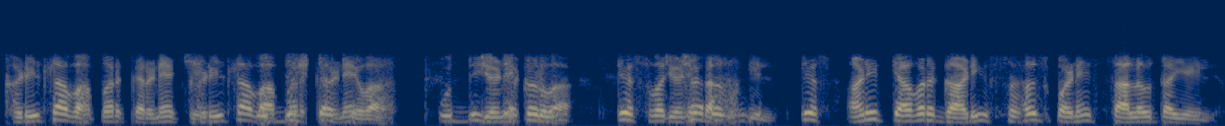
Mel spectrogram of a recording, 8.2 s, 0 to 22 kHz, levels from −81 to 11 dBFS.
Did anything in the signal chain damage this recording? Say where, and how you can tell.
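Yes.

AMR narrowband mobile codec, throughout: a call codec at 7.4 kbps restricts the band to 250 Hz to 3.6 kHz, leaving speech plainly buzzy and synthetic from sparse pulse excitation.

Sample clock jitter, throughout: at the converter, an unsteady clock of around a microsecond adds faint roughness that follows loud, bright passages and disappears in pauses.

Lost AMR speech frames, on the network: at 0.54 s for 40 ms, at 2.52 to 2.87 s for 320 ms, at 4.82 to 5.06 s with 100 ms lost in bursts, and at 6.76 to 6.91 s after "त्यावर गाडी" for 60 ms. The decoder stretches the last sound, fades it, then recovers roughly.

Doubled audio track, 1.27 to 5.53 s: a full-band copy about 5 dB quieter trails by about one and a half seconds and starts and stops abruptly, likely from a second, slower capture path.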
